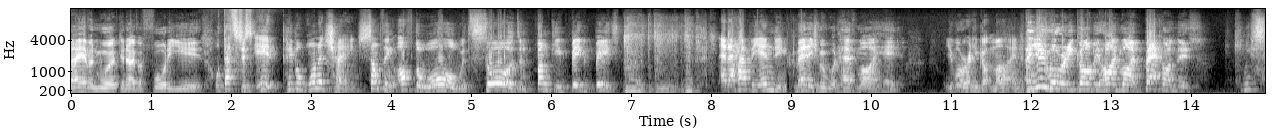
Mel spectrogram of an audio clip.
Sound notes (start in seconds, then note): 7.1 beatboxing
